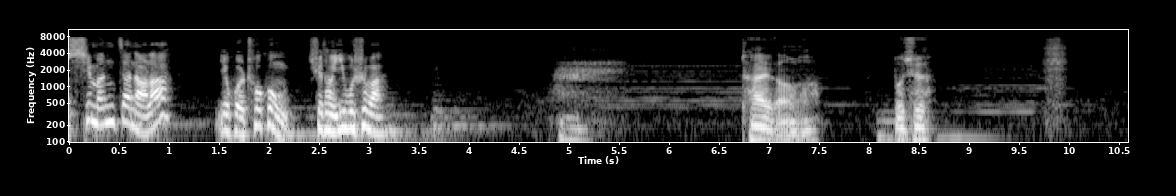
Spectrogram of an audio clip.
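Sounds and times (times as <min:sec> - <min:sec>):
speech: 0:00.0 - 0:03.3, 0:06.8 - 0:08.7
sniff through a stuffy nose: 0:09.7 - 0:10.1.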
